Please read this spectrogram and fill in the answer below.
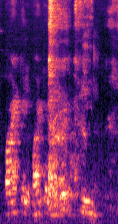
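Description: A man's voice at a microphone: short, halting speech sounds with brief breaks between them.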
